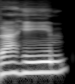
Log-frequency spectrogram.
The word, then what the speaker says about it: রহিম: হবে হবে না বিসমিল্লাহির রাহমানির আর শেষ পয়েন্টে হলো তিন নাম্বার পয়েন্ট হিম আমরা এখানে হা উচ্চারণ করব গলার মাঝখান থেকে অধিকাংশ সময় দেখা যায়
